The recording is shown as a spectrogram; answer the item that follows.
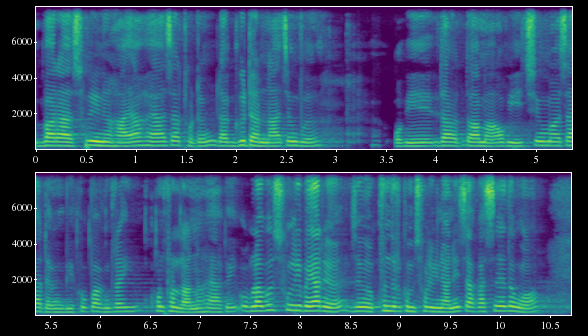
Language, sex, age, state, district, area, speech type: Bodo, female, 60+, Assam, Kokrajhar, rural, spontaneous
